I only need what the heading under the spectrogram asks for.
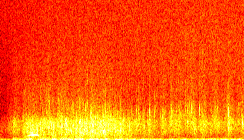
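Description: An audience applauding the Lord together, a dense, steady wash of clapping that swells quickly and holds for several seconds, with a low hum running underneath.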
